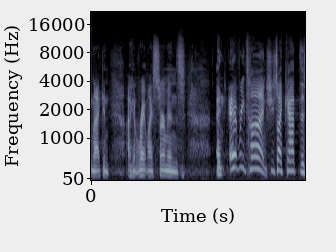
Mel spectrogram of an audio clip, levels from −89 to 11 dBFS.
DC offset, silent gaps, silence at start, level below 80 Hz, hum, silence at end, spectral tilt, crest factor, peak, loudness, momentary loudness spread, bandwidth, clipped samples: under 0.1%; none; 0 s; -74 dBFS; none; 0 s; -3.5 dB/octave; 20 dB; -10 dBFS; -28 LUFS; 14 LU; 13 kHz; under 0.1%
